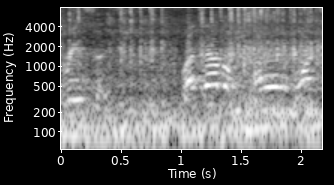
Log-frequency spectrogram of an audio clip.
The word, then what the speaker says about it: Reese's: You say Reese's, I say Reese's. We talked about this. His name is Reese. Your opinion is wrong on the Reese's. That's pronounced Reese's.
